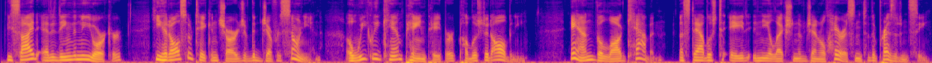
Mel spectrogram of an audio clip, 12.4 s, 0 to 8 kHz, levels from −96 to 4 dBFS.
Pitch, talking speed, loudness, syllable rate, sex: 130 Hz, 175 wpm, -19 LUFS, 6.2 syllables/s, male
